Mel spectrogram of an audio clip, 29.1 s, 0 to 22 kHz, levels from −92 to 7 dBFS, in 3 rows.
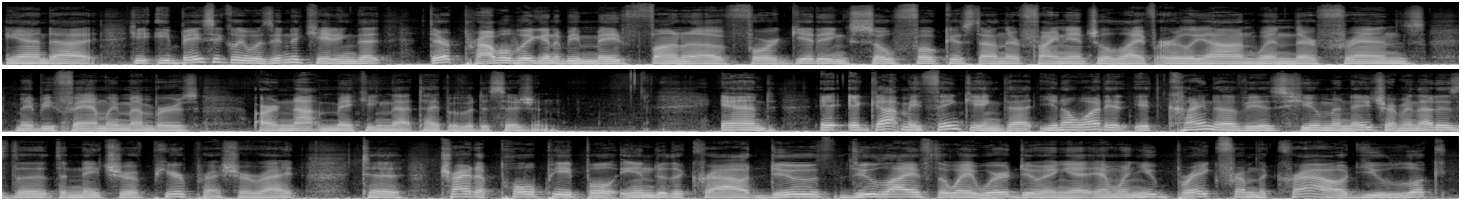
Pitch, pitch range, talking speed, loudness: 125 Hz, 110-140 Hz, 190 wpm, -21 LUFS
